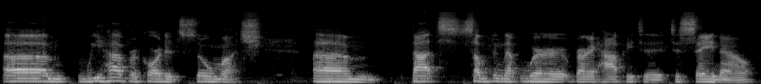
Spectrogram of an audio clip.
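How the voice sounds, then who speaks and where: A man in a band chatting casually in an interview, relaxed and hesitant, often laughing as he tells stories. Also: mid-range voice, slow, faint music behind. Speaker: band member, songwriter.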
